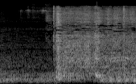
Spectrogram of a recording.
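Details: Motorbike after a wiring fix connecting straight to negative without the relay: half a second of quiet, then the engine catches at once and settles into a steady, even run; clean, normal start.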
